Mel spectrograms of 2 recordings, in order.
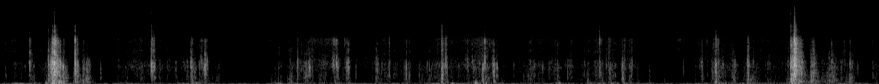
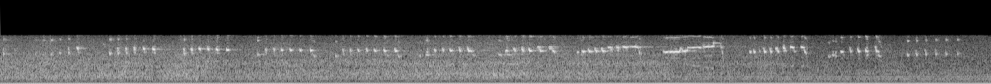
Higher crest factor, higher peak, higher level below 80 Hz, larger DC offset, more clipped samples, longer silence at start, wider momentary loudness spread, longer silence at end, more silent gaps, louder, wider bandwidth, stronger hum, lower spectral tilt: first, 30 dB vs 14 dB; second, -6 dBFS vs 0 dBFS; second, -52 dBFS vs -36 dBFS; second, under 0.1% vs 10%; neither; first, 0.15 s vs 0 s; first, 27 LU vs 11 LU; first, 0.25 s vs 0 s; neither; second, -31 LUFS vs -12 LUFS; first, 16.5 kHz vs 4 kHz; neither; second, -4 dB/octave vs -6 dB/octave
